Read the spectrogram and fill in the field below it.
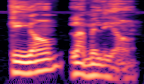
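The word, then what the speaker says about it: Guillaume Le Million: Giam lameon. If it doesn't rhyme, you're not pronouncing it right.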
